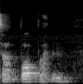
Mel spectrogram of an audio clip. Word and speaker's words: Zapopan: parque donde está la iglesia Nuestra Señora de Zapopan, es Zapopan, y siempre lo pronuncio mal, qué pena.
